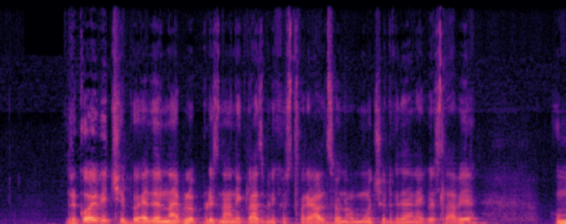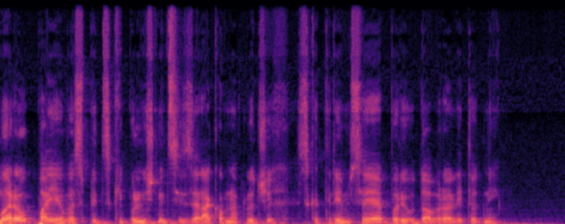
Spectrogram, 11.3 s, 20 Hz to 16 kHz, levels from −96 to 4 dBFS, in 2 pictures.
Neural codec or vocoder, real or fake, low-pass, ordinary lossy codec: none; real; 14.4 kHz; Opus, 24 kbps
